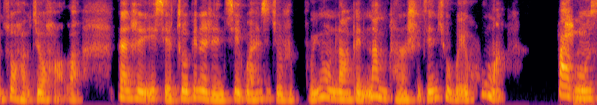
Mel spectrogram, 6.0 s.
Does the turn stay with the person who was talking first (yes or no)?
yes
